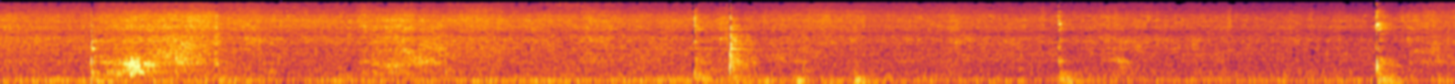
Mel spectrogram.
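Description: Fried taro (arbi) slices sizzling in an oily masala as they are stir-fried in a metal pot, with a steady frying hiss. A metal spoon scrapes through them and knocks sharply against the pot a few times, loudest about five and a half and ten seconds in.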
